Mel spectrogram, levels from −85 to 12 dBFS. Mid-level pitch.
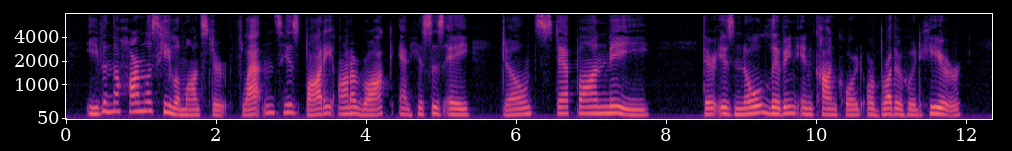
Yes: medium, 165 Hz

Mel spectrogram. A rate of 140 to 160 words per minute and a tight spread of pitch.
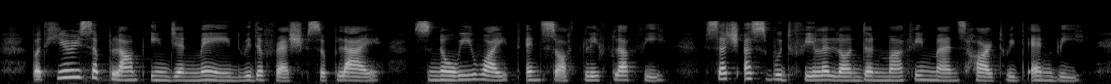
Yes: average, 145 wpm; narrow, 2.2 semitones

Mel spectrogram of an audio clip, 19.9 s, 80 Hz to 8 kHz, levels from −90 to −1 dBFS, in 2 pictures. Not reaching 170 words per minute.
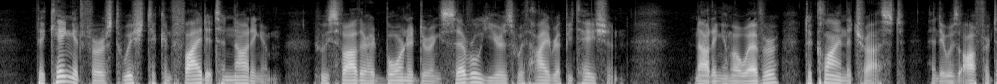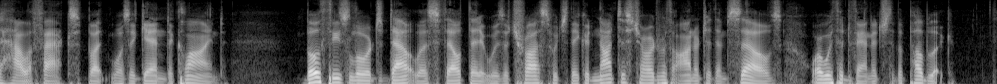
No: average, 185 wpm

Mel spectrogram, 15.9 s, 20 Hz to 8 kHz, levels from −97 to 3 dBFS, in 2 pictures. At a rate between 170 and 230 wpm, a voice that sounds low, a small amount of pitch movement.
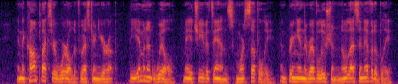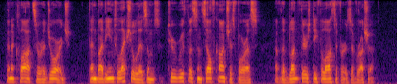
Yes: average, 175 wpm; low, 115 Hz; narrow, 2.0 semitones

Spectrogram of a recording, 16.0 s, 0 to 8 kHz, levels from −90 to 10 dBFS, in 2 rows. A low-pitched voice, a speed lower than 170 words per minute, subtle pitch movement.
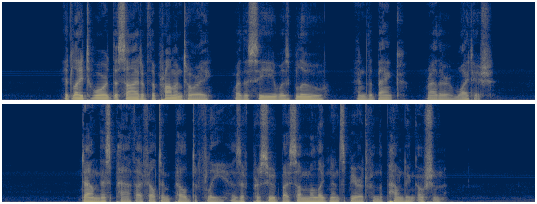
Yes: low, 105 Hz; average, 140 wpm; narrow, 2.1 semitones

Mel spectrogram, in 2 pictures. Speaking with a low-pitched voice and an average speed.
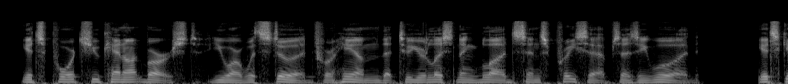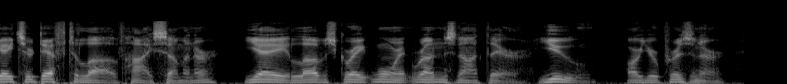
Yes: low, 100 Hz; average, 150 wpm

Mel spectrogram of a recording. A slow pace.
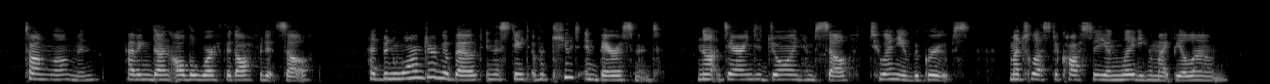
No: average, 190 wpm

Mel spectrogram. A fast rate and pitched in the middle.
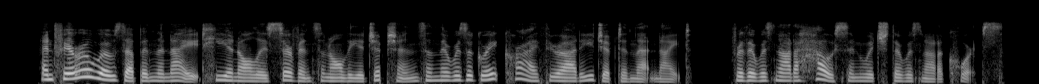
Yes: fast, 235 wpm; medium, 170 Hz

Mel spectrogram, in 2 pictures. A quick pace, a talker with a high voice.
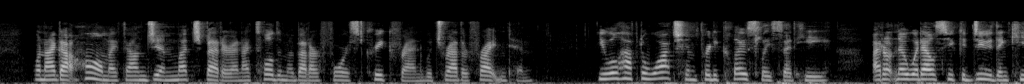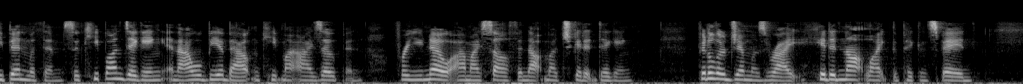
Yes: fast, 240 wpm; high, 200 Hz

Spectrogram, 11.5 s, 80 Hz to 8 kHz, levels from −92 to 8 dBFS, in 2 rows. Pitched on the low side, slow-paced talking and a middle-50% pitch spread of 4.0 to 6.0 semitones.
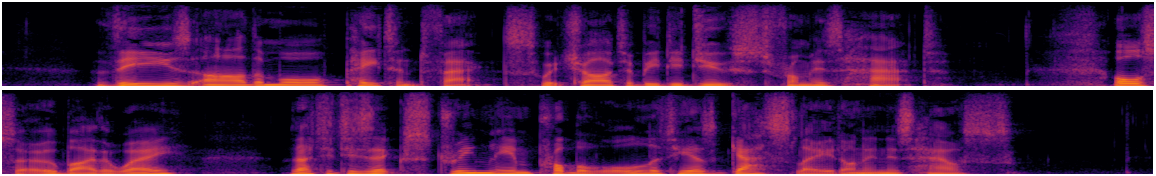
No: low, 115 Hz; average, 165 wpm; average, 4.9 semitones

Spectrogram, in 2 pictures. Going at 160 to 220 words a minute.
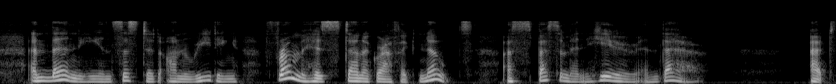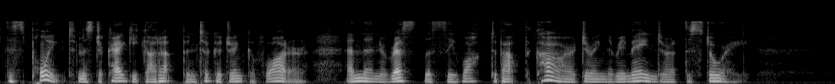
No: average, 150 wpm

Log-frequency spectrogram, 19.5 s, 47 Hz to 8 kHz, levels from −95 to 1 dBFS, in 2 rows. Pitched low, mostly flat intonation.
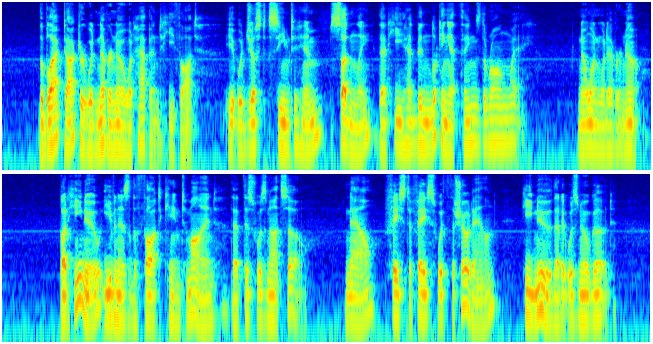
Yes: low, 100 Hz; narrow, 2.1 semitones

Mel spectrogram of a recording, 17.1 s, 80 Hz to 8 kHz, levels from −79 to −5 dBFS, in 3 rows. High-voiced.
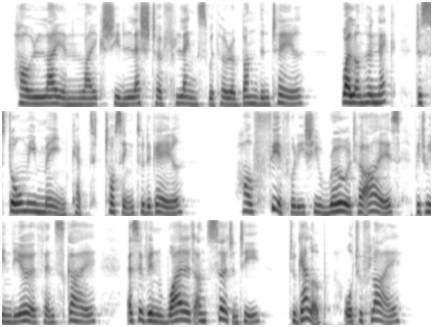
Yes: high, 195 Hz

